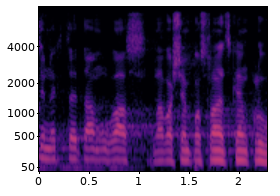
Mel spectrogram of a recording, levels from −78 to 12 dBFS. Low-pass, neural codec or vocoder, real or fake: 7.2 kHz; none; real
